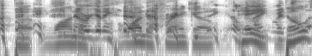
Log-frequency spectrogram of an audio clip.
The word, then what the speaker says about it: Wander: we should be betting Wander Franco. It depends on your pronunciation of Spanish, because it's he's from a Spanish-speaking country, so the A sound makes an A sound, so it should be Wander Franco.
